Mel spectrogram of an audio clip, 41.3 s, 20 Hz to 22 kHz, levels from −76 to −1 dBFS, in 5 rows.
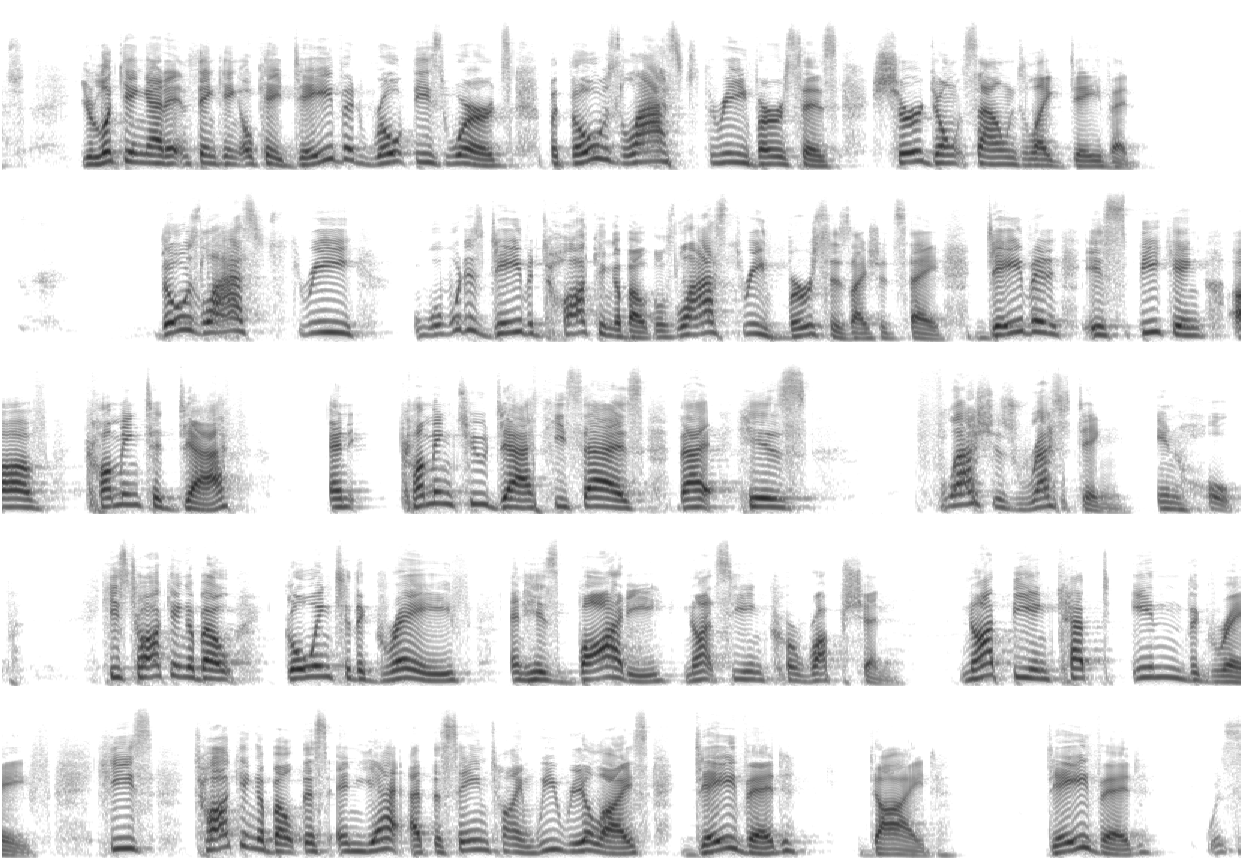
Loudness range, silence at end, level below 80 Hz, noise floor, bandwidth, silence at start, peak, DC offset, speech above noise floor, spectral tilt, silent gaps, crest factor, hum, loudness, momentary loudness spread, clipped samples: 4 LU; 0 s; -68 dBFS; -81 dBFS; 13.5 kHz; 0.1 s; -4 dBFS; under 0.1%; 58 dB; -5 dB/octave; none; 20 dB; none; -23 LUFS; 12 LU; under 0.1%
